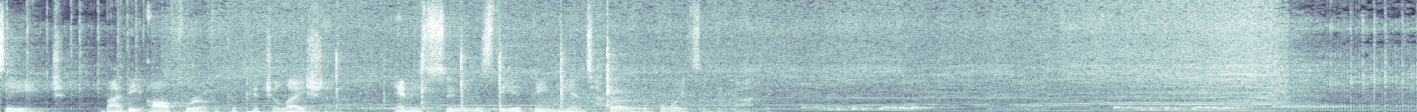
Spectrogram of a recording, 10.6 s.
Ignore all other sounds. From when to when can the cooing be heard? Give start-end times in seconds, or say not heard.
2.4-9.8.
